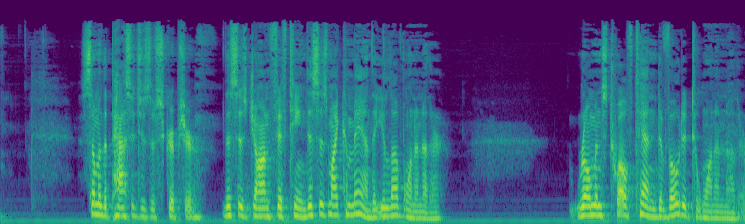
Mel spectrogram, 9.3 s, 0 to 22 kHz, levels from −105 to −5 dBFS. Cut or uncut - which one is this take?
uncut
